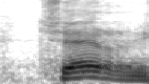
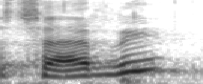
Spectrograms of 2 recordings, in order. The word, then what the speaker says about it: Cerri: cos'è il progetto c'è Cherry Cherry Come si dovrebbe pronunciare perché poi oggi tra questa mattina e questo pomeriggio ho un problema con gli acronimi Eh beh si pronuncia Cerri ed è un acronimo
